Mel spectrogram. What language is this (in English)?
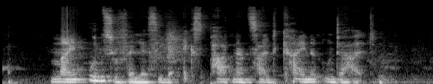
German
